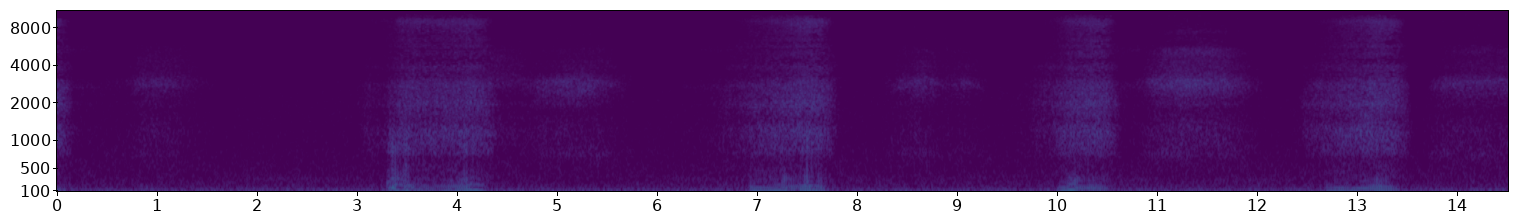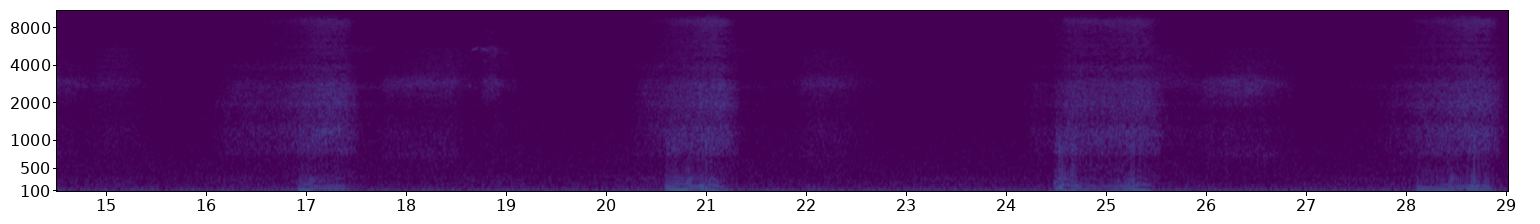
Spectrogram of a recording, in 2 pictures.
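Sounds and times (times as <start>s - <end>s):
person snoring: 3.2s - 5.6s, 6.7s - 7.8s, 9.8s - 11.8s, 12.5s - 14.5s, 16.5s - 18.5s, 20.3s - 21.4s, 24.4s - 26.8s, 27.8s - 29.0s.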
